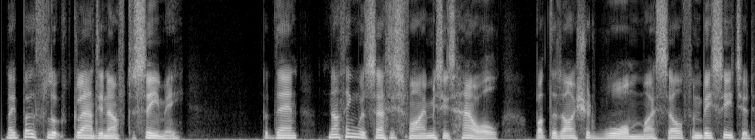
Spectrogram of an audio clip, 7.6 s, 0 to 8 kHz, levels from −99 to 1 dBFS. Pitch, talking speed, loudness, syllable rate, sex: 125 Hz, 190 wpm, -19 LUFS, 5.3 syllables/s, male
